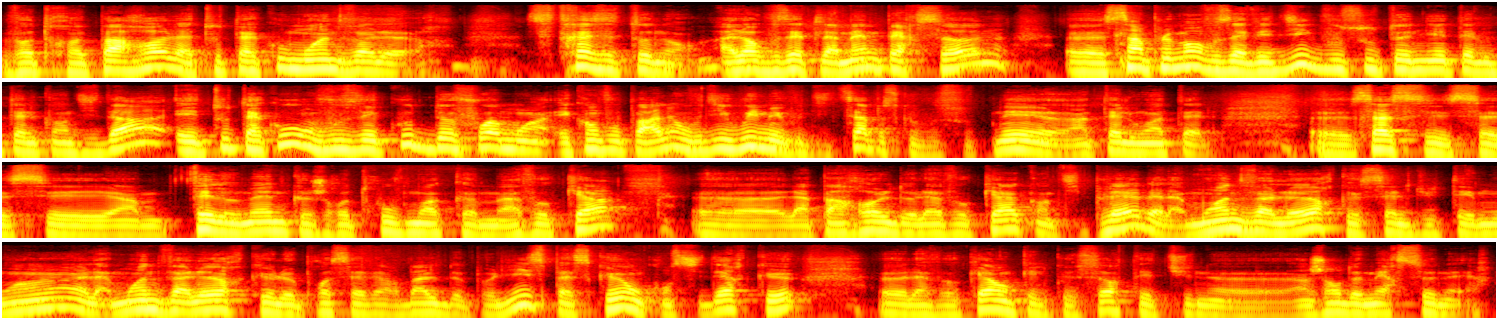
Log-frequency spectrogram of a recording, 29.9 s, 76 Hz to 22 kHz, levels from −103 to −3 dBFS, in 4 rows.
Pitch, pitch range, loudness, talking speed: 125 Hz, 110-150 Hz, -23 LUFS, 240 wpm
